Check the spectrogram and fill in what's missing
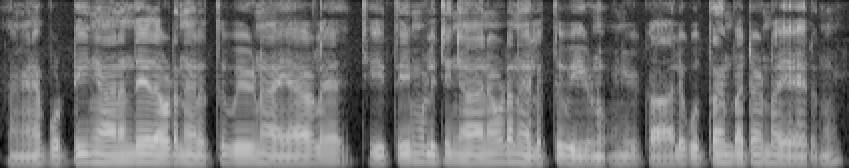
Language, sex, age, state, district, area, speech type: Malayalam, female, 18-30, Kerala, Wayanad, rural, spontaneous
